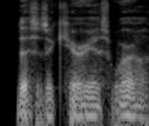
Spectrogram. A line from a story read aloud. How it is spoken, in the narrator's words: replied Geppetto calmly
